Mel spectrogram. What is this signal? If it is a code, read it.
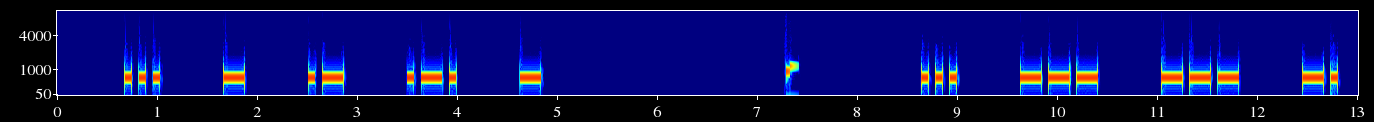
Morse code, heard as a keyed tone, about 17 wpm, spaced as for 10 wpm, 700 Hz. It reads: START SOON
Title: 3x Character Spacing - Top 500 Words - 17wpm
